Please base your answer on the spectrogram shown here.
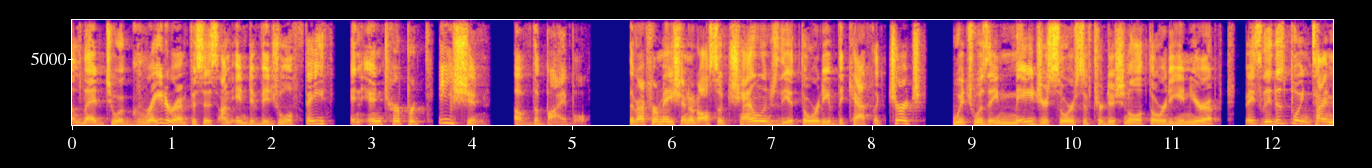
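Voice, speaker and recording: Reading research aloud from notes, this casual history podcast host keeps stumbling into fillers and restarts. His voice sits on the high side and sounds a little mellow.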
